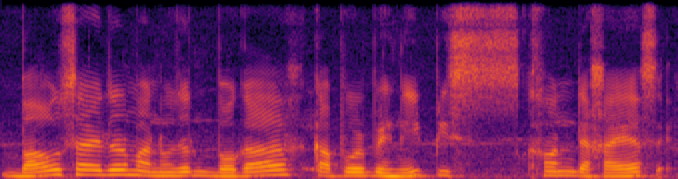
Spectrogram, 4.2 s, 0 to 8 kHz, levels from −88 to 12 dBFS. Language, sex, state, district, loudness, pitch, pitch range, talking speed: Assamese, male, Assam, Kamrup Metropolitan, -14 LUFS, 170 Hz, 160-190 Hz, 125 wpm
